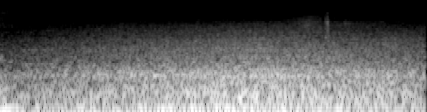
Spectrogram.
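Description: Car driving, a steady road and engine rumble heard from inside the cabin.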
